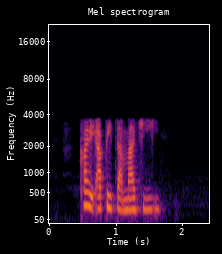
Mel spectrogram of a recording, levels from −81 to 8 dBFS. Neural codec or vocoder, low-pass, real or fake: codec, 16 kHz in and 24 kHz out, 0.6 kbps, FocalCodec, streaming, 2048 codes; 3.6 kHz; fake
